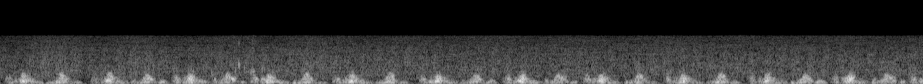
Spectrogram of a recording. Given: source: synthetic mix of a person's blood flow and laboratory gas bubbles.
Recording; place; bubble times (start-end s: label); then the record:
Doppler ultrasound of blood flow; precordium
2.11-2.14 s: bubbles
2.31-2.58 s: bubbles
2.61-2.76 s: bubbles
From the record:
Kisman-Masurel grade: 221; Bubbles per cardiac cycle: several, 3 to 8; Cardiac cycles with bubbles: 10 to 50%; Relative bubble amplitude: barely perceptible (0.100 to 0.250); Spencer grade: 2 (many but less than half of the cardiac periods contain bubble signals, singularly or in groups); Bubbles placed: anywhere in the cardiac cycle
